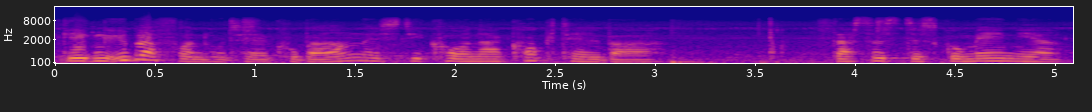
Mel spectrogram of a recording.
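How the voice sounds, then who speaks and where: A woman's voice: fairly low pitch, moderate pace, a little mellow, slight background noise. A woman pointing out places along a street, plainly listing hotels and their star ratings.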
